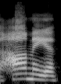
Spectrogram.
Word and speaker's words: Haumea: Haumea Haumea, pronounced hum in the Hawaiian language, is the goddess of fertility and childbirth in Hawaiian mythology.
